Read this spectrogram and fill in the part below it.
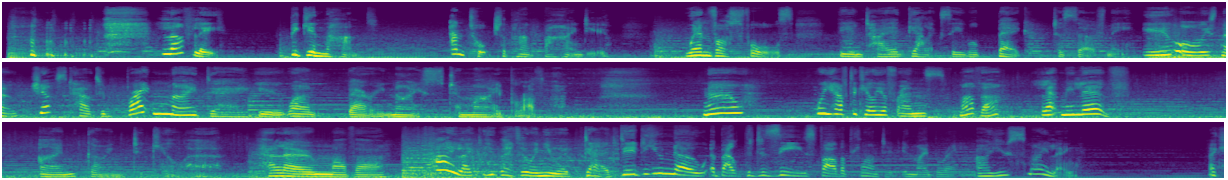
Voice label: British Accent Animation Character; Star Wars videogame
